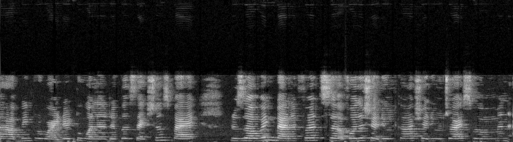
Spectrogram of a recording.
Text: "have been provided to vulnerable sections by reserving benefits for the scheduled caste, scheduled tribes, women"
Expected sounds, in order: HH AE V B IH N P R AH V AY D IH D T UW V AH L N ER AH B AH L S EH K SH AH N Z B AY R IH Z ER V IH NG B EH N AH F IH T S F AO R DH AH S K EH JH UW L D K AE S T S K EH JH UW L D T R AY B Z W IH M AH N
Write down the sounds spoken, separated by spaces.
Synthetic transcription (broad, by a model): HH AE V B IH N P R AH V AY D IH D T UW V AH L N ER AH B AH L S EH K SH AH N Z B AY R IH Z ER V IH NG B EH N AH F IH T S F AO R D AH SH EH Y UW L K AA T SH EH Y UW L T R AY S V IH M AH N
